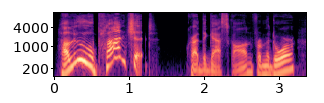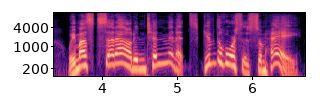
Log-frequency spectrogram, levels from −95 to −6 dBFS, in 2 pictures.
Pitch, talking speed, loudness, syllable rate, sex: 195 Hz, 180 wpm, -19 LUFS, 4.5 syllables/s, male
